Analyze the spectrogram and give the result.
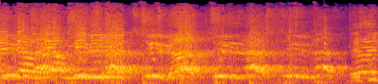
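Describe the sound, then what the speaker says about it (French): A large crowd roars and cheers wildly during a one-on-one knight duel at a charity stream event. The sound is loud and continuous, with rising and falling waves of massed shouting and chanting and no separate speaking voice. "La foule est en délire."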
